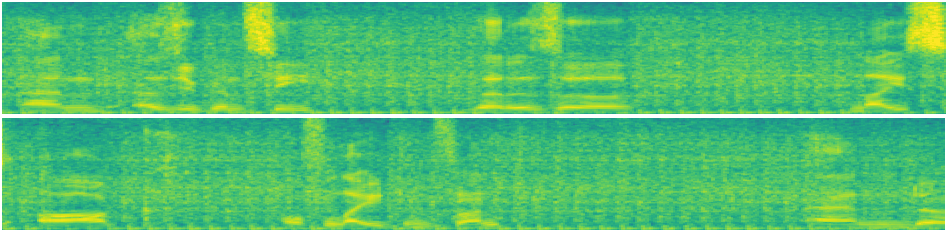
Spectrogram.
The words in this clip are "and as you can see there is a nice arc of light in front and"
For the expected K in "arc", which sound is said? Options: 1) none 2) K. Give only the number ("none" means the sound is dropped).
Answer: 2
